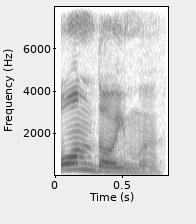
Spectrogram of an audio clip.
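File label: "он доймы", Komi, female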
